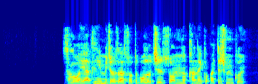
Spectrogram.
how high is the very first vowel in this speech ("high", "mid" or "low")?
low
